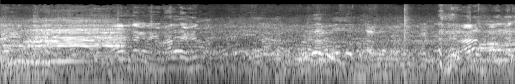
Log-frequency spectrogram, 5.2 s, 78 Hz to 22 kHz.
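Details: Sahiwal bull calves at a livestock market in Cox's Bazar, Bangladesh, on 8 November: a drawn-out nasal moo at the start, then market chatter and men haggling over prices.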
